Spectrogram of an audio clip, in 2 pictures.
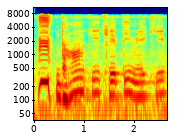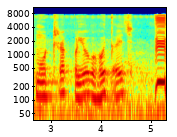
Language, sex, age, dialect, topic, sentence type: Maithili, male, 25-30, Southern/Standard, agriculture, question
